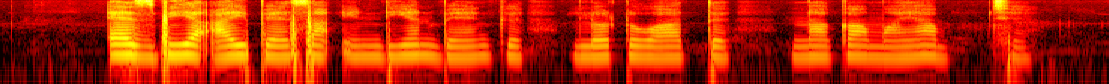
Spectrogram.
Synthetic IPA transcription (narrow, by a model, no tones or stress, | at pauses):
ɛːs̬biːa̰ʔa̰ːipɛːsaʔɪɳɖijənbɛ̃ːŋk | loːʈʋaːt̪ | naːkaːmaːjã | t͡ʃʰɛ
